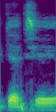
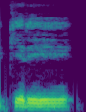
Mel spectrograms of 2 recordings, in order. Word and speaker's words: Gitea: pronounces it differently uh I say gy some people say gidy some say gtia it's all acceptable I I don't mind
